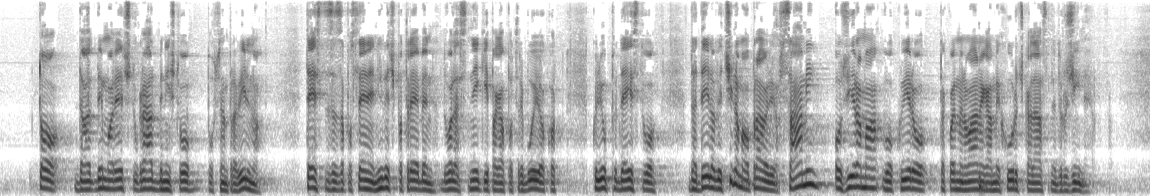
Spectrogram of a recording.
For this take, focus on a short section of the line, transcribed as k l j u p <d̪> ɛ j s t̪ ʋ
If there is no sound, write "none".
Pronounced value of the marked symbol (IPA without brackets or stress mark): d̪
